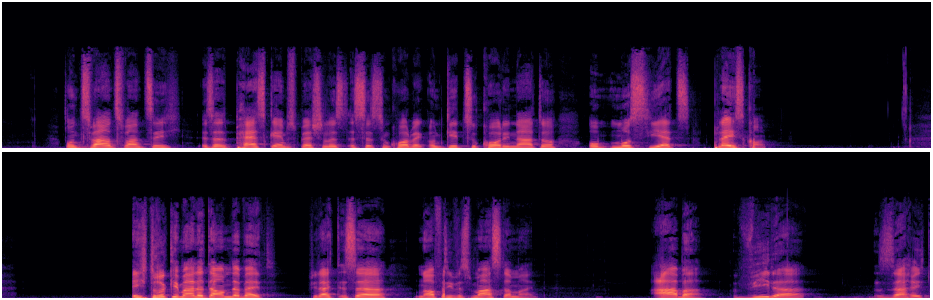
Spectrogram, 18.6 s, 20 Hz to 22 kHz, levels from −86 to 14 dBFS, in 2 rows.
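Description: At 7.50–7.53 s, and again at 13.69–13.72 s just after "ist er ein", damaged data in a compressed stream makes the decoder misread corrupt frames and hunt for sync. Each event is brief.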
